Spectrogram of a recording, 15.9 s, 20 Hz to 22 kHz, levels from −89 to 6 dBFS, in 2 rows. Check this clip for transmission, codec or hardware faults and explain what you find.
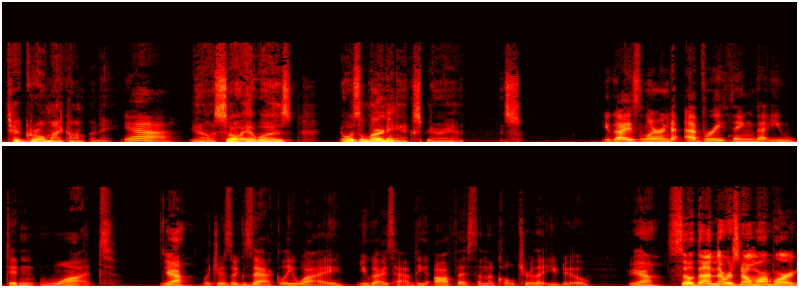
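The speech carries three kinds of network fault: two short stalls, one freeze, and two stretches of jitter buffer speed-up.

Short stall from a late packet: at 2.89 to 2.97 s, after "know so it was" and before "it was a", a sound is held for about 50 ms with a faint buzz or dip. It happens again at 3.90 to 3.96 s, after "was it was a", held about 30 ms. Each time a packet arrived late, the jitter buffer ran empty, and the receiver stretched the last sound before resuming where it left off.

Call audio freeze: from 4.59 to 5.00 s the sound hangs as a fading buzz or hiss lasting about 380 ms, never dropping to silence, then carries on without losing anything. This is likely held-up packets draining the jitter buffer, with the receiver filling the wait.

Jitter buffer speed-up: from 10.38 to 12.32 s and again from 13.22 to 15.88 s, the speech sounds hurried, running at 106% speed with unchanged pitch. 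A backlog of audio built up in the buffer, so the receiver trimmed many tiny pitch-period slices, roughly a tenth and then a fifth of a second in total.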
